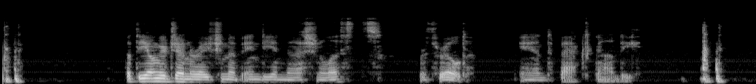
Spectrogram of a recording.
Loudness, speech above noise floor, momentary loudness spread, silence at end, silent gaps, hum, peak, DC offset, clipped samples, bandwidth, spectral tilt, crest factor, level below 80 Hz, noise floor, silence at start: -20 LUFS; 46 dB; 17 LU; 0.3 s; none; none; -2 dBFS; under 0.1%; under 0.1%; 9.2 kHz; -6 dB/octave; 20 dB; -66 dBFS; -65 dBFS; 0 s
